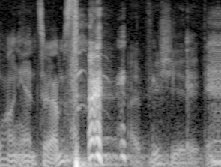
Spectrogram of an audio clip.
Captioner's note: laughs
